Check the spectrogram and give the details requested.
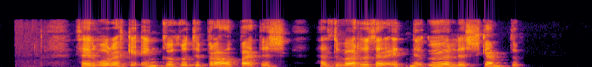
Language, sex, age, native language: Icelandic, female, 50-59, Icelandic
